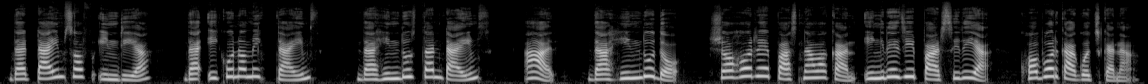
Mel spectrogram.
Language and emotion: Santali, neutral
